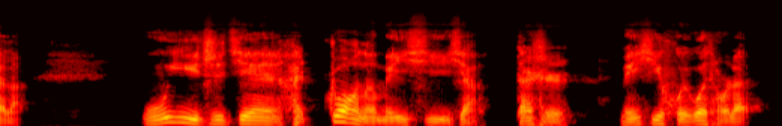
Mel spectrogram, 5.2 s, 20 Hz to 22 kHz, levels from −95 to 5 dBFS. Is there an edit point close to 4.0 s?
yes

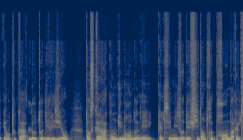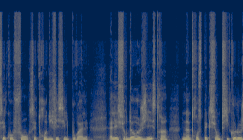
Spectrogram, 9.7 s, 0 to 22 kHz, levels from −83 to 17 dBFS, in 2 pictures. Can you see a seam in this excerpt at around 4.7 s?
yes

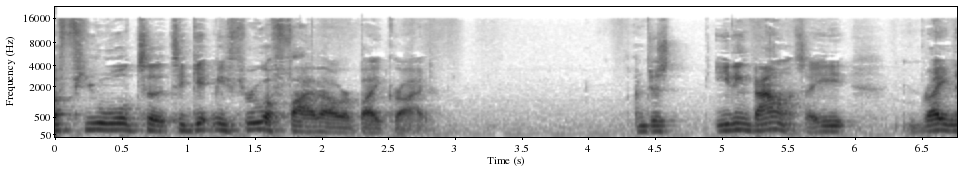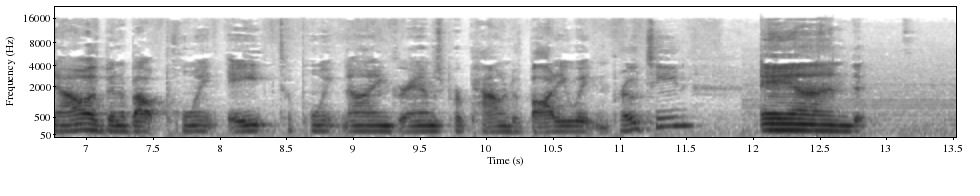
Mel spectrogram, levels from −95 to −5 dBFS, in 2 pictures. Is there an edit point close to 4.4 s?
no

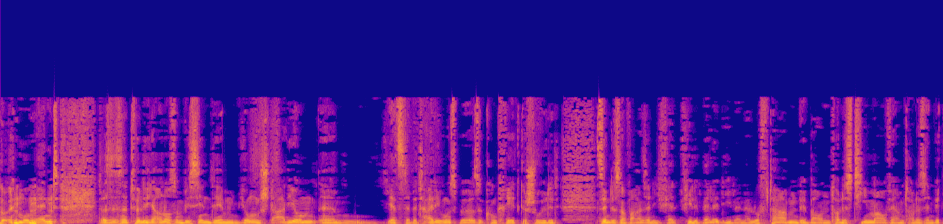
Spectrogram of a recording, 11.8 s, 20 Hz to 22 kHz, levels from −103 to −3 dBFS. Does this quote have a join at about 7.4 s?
yes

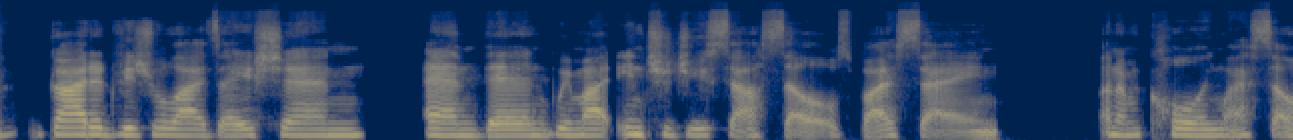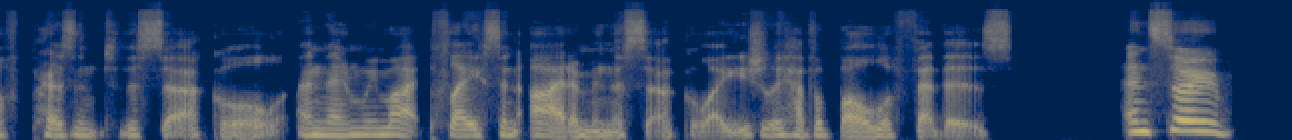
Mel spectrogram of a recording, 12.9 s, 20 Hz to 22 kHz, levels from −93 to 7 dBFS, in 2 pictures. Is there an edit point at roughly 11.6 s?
no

